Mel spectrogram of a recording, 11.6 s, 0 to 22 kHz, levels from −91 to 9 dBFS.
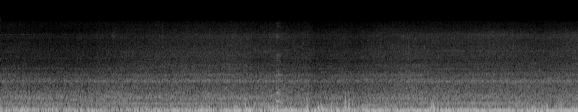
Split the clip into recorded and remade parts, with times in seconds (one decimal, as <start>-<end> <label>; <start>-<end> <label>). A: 0.0-0.5 recorded; 0.5-1.9 remade; 1.9-6.7 recorded; 6.7-9.5 remade; 9.5-11.6 recorded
